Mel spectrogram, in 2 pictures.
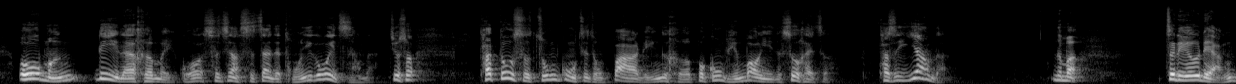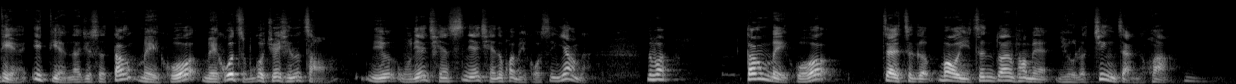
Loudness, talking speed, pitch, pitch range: -24 LUFS, 255 characters per minute, 215 Hz, 170-255 Hz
